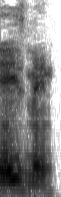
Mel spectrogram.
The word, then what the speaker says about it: Eissmann: A gente quer, primeiro, saber quem é Eisman. Eisman? É Eisman, também não sei direito, é Eisman. alemão, então a Não é É pronúncia.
